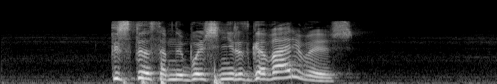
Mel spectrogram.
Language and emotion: Russian, angry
